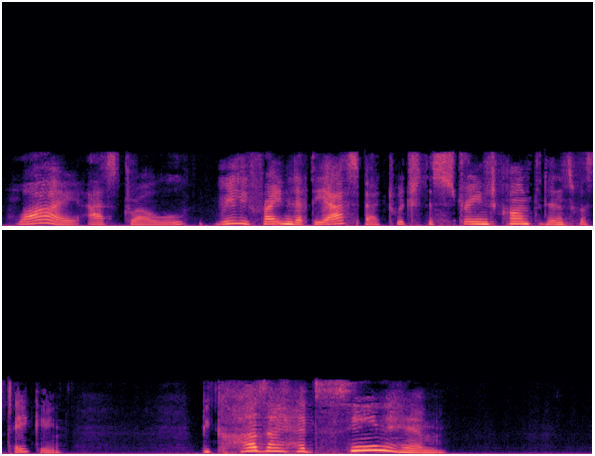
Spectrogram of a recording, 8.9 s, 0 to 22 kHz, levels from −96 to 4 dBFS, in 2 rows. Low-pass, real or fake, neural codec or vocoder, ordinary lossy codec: 7.2 kHz; fake; codec, 16 kHz, 8 kbps, FreqCodec, smaller model; AAC, 32 kbps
